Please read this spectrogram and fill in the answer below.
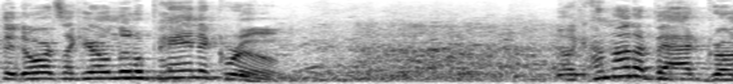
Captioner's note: audience laughs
